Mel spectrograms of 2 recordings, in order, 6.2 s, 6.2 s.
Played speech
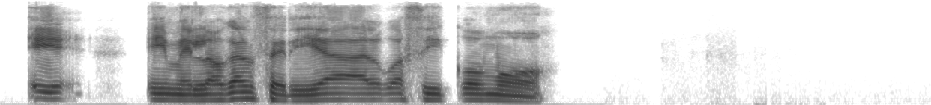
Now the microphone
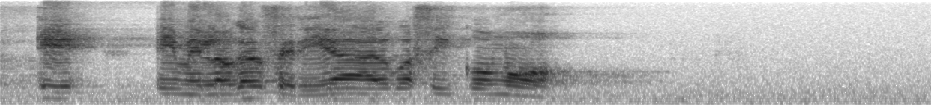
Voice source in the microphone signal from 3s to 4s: echo only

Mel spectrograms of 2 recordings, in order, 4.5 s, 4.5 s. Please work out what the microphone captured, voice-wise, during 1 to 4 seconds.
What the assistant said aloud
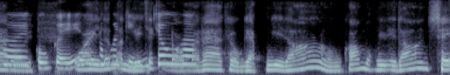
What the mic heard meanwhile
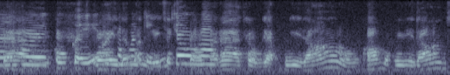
echo only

